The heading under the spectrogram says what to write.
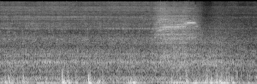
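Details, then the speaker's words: Ford F-100 carbureted V8 just started: even, steady low idle with no ticking or tapping over the exhaust note, and it is not smoking. "need to definitely need to smoke and it's not smoking that sounds nice nice car"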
